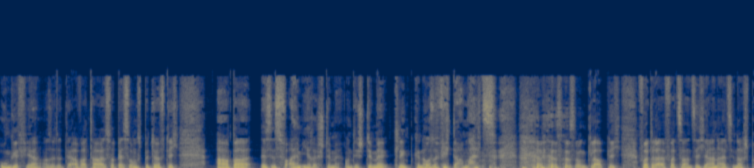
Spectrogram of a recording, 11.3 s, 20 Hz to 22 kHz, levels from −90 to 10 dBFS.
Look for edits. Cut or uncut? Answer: uncut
